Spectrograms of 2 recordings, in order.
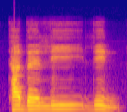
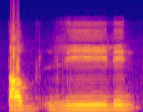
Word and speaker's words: تضليل: Here the dad, it's not pronounced as a dal. So if it was a dal, it would be tadlilin, but it's not. So you can't say tadli. So you have to hold the dad. So the way you will pronounce this word is tadlilin.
